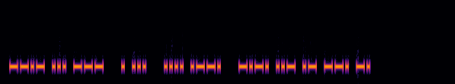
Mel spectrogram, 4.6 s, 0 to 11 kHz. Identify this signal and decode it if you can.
Morse code, heard as a keyed tone, about 44 wpm, 700 Hz. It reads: QSO ES HP CUAGN
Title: K1USN SST QSO Practice 45wpm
